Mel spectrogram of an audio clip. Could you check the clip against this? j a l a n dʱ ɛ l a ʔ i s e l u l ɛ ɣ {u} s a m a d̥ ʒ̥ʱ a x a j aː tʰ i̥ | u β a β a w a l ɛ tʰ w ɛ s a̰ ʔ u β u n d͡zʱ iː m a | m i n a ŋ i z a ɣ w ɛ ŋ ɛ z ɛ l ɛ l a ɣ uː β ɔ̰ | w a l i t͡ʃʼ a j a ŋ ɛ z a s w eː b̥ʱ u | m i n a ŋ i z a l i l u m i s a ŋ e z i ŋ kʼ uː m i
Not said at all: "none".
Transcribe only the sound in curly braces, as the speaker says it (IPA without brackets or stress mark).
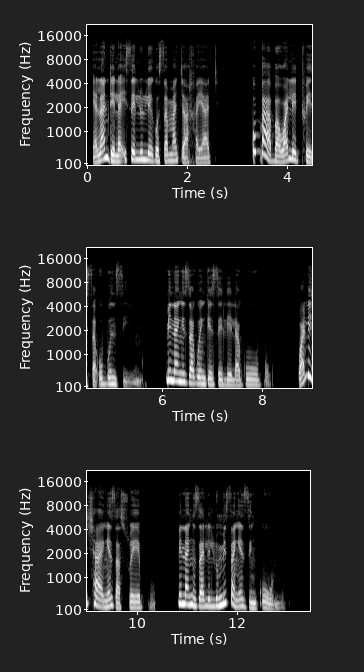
ɔ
